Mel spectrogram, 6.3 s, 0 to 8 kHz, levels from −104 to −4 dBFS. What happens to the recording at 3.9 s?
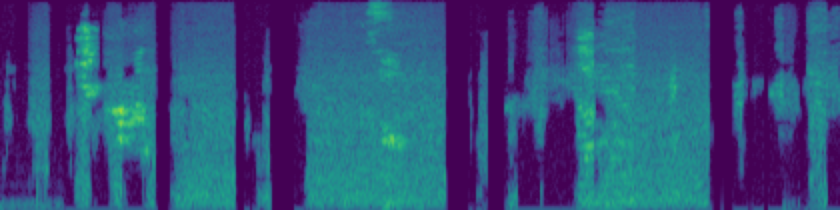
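From 3.35 to 4.53 s the speech is pushed down hard, dropping roughly 40 dB at its deepest and affected over about a second. The likely cause is speech suppressed in double talk: the echo canceller, unable to separate the talker from loudspeaker echo, attenuated both.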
